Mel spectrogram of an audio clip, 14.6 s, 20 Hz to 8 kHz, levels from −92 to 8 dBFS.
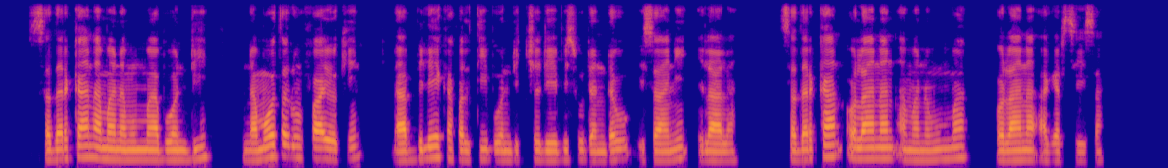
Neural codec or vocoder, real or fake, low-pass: none; real; 7.2 kHz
